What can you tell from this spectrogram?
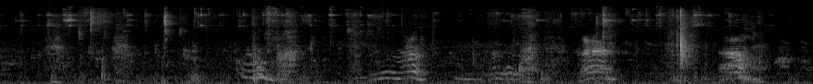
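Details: Husky, wolf hybrid and pug playing together, giving short wavering whines and grumbly yelps in quick bursts, mixed with scuffling, panting and sharp clicks of play.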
